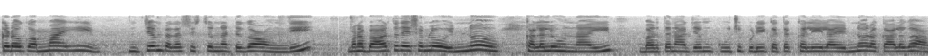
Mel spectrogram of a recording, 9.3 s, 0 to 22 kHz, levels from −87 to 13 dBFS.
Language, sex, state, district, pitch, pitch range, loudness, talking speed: Telugu, female, Andhra Pradesh, Anantapur, 260 Hz, 250-285 Hz, -14 LUFS, 125 wpm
